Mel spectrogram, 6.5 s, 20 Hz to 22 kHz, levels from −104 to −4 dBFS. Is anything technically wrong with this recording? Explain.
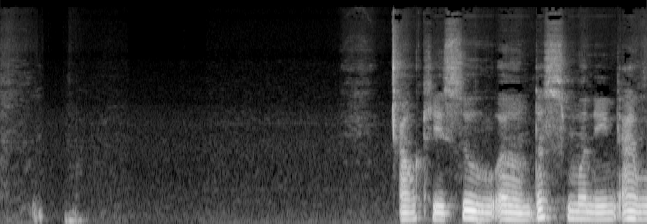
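No, nothing technically wrong.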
